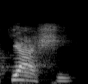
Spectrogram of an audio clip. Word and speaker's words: Kiaishi: Um outro exemplo, Kiaishi. Diante de uma absorvência, de uma pronúncia rápida, você vai encontrar Kiashi.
